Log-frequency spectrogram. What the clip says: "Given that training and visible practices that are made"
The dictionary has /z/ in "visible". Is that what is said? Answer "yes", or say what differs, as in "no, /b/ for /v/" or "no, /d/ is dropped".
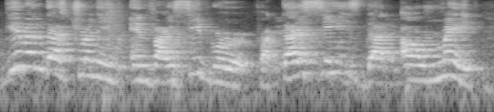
no, /s/ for /z/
